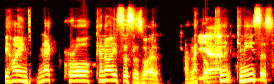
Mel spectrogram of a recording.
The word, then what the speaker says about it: Necrokinesis: Or Necrokinesis, how would you pronounce it? Necrokinesis, yeah.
